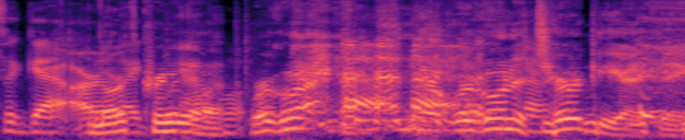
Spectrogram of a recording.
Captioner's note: all laughing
